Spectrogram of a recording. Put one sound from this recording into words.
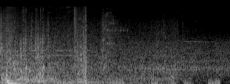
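Bursts of game combat effects crackle loudly.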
